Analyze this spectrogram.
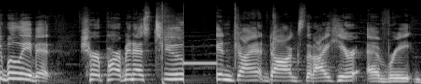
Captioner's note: beep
